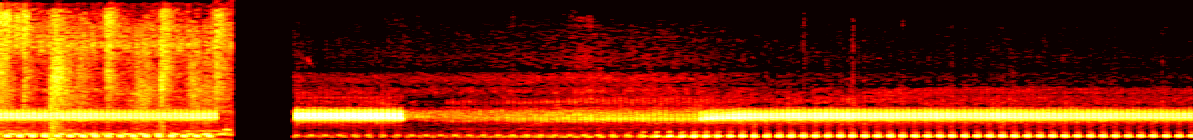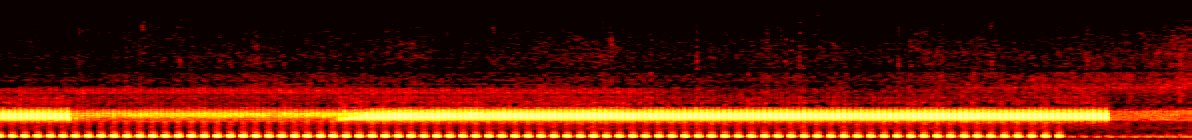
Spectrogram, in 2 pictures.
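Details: Frogs croaking in a pond: a dense, fast pulsing trill rolls on almost without pause, with a steady higher ringing tone above it. A short burst of music opens the recording before a brief silence.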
